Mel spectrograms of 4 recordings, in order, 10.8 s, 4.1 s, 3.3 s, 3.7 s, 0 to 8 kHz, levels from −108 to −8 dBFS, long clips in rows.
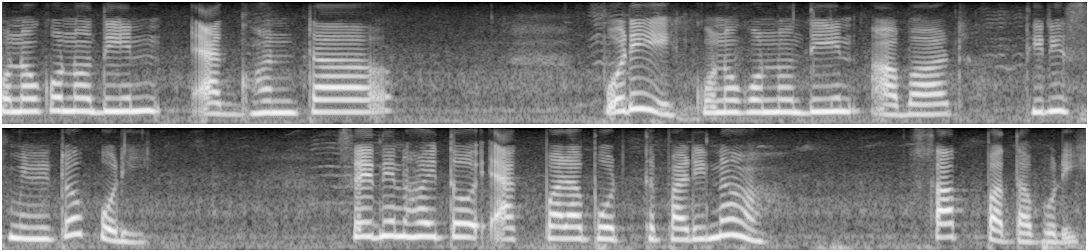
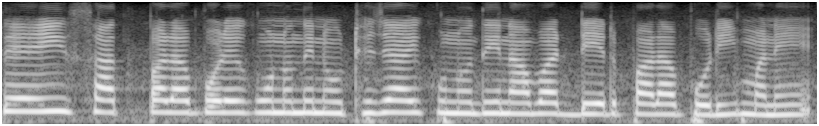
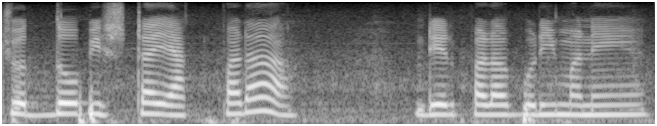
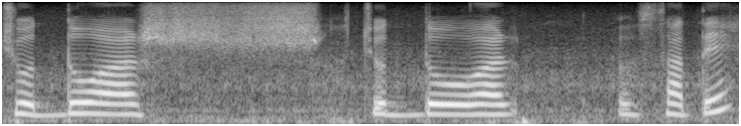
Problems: none marked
